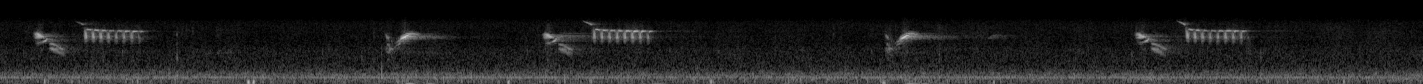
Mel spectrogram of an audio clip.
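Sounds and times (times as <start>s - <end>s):
steady low background hum: 0.0s - 14.2s
Eastern towhee calling: 0.4s - 1.6s, 5.4s - 6.7s, 8.8s - 10.2s, 11.4s - 12.6s.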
